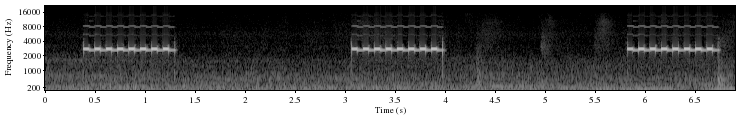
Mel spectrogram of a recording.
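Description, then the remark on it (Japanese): A telephone rings three times with a call from the criminal behind a refund scam, in clear, evenly spaced bursts of rapid trilling bell tones, each lasting about a second, with a low background hum between rings and no voices. “しばらくして犯人から電話がありました。”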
